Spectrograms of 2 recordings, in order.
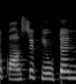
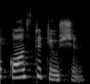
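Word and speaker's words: constitution: बहुत लोग इससे बहुत बहुत लोग इसे टन में प्रोनाउंस करते हैं क्योंकि ट का साउंड ट टी का साउंड ट में निकलता है ना तो कंस टूटन कहते हैं लेकिन ऐसी कोई बात नहीं है इसे हम प्रोनाउंस करेंगे शन में ओके हम इसे प्रोनाउंस करेंगे शन में शन में हम बोलेंगे कॉन्स्टिट्यूशन कंटी यहां पर टी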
